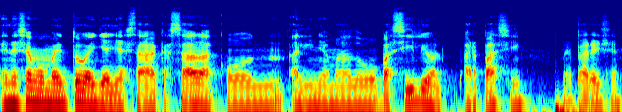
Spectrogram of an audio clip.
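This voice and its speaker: Here a man speaks at a medium pitch and fairly slow pace. His intonation is monotone and flat. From Peru. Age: 30s. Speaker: history podcaster and master's student. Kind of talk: casual educational podcast narration. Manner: halting, with many fillers and self-corrections.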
